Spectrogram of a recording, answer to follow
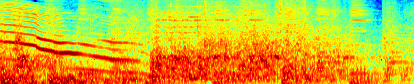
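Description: A cartoon bunny's squeaky, wordless vocal cry sliding down in pitch, then about a second of noisy rumble, over background music.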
